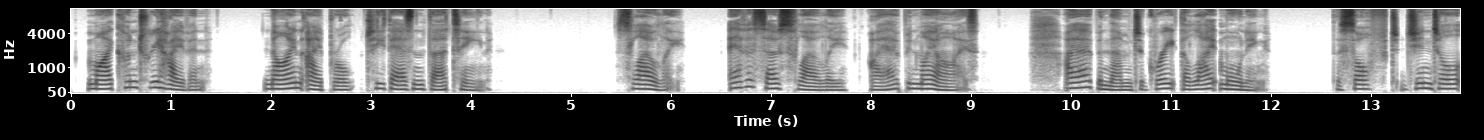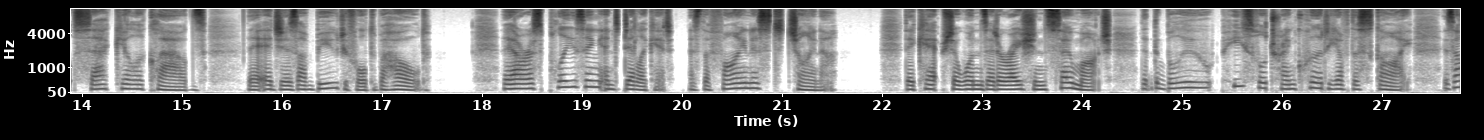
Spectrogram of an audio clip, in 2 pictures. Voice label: Australian VO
